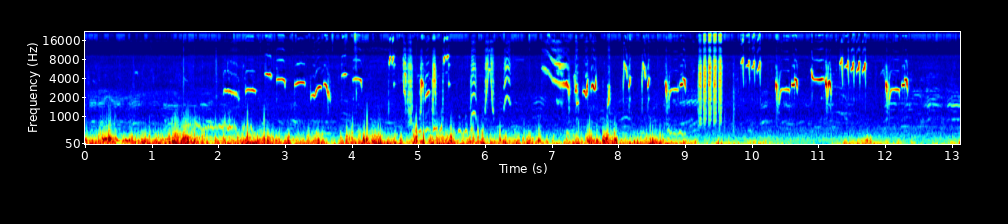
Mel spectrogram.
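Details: Greater green leafbird from Medan singing vigorously: a rich medley of high whistled notes, slurred rising and falling phrases and sharp chips, over steady low rumbling background noise.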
